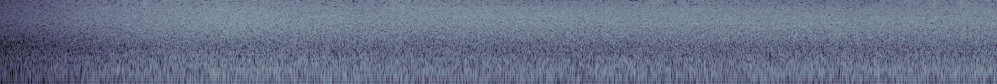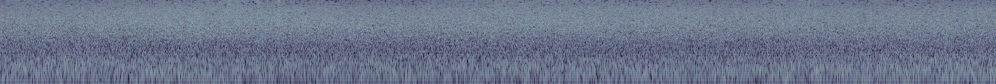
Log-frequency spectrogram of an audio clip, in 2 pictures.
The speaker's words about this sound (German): Das heißt, ich habe das Frequenzspektrum angepasst, ich habe ein bisschen Hall dem Ganzen noch gegeben und weitere Kleinigkeiten an Effekten. Und dann klingt das Ganze wirklich sehr nach einem Herbstwald und hat auch was sehr, sehr Einschläferndes.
